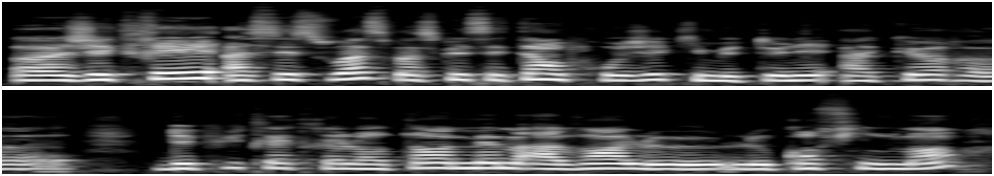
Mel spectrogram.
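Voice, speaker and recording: A young woman from Ghana and Togo giving halting interview answers as an entrepreneur, often repeating her words. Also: mid-range voice, steady tone, darkish tone. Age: young adult. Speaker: entrepreneur and student being interviewed. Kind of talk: interview answers about own business.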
